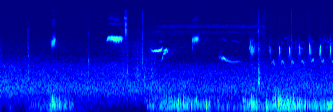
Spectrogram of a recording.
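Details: A female rufous-tailed rock thrush (Monticola saxatilis) gives scattered high chirps and one clear whistle, then a quick run of thin notes, over low wind rumble.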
